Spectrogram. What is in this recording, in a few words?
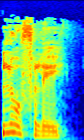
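"lawfully", British English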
